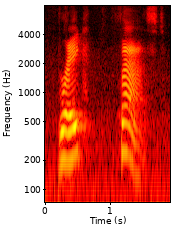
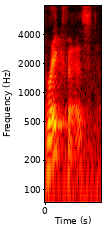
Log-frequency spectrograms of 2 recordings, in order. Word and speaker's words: breakfast: Break, fast. We don't say, it's not breakfast or break fast. That's not how we say it. We say breakfast.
